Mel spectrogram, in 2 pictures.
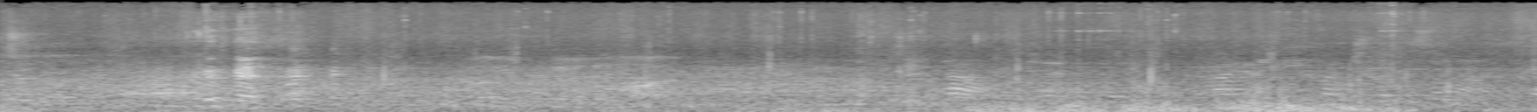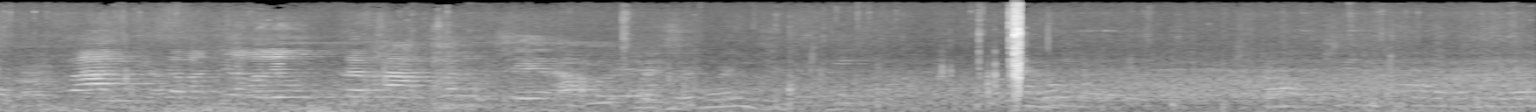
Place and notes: Carpiano (MI), Italy - Saturday morning on main street
lazy autumn morning in the small village. People walking, Old men "i vècc" speaking dialect in front of the bar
